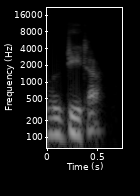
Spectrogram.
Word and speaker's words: mudita: I don't know if my pronunciation is great because I've never heard it pronounced, but mudita. Mudita. – Okay. – Mudita. M-U-D-I-T-A.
